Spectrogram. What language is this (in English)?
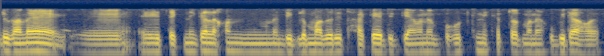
Assamese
